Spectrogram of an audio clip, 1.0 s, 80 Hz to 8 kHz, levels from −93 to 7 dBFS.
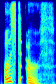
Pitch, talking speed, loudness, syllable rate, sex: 230 Hz, 185 wpm, -18 LUFS, 4.1 syllables/s, female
